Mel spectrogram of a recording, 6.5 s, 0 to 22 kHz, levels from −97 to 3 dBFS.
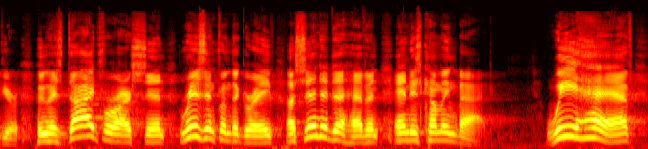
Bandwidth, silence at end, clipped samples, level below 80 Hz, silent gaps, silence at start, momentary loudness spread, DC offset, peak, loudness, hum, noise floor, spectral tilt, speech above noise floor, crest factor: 15 kHz; 0.15 s; under 0.1%; -66 dBFS; none; 0.05 s; 8 LU; under 0.1%; -4 dBFS; -20 LUFS; none; -64 dBFS; -3.5 dB/octave; 43 dB; 16 dB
